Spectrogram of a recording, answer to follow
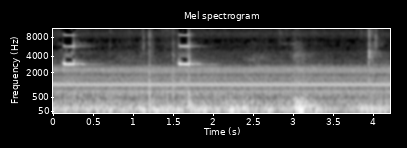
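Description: Two short, high electronic beeps about a second and a half apart from a handheld OBD-II scan tool's keypad as it pages through stored trouble codes, with a few faint clicks between.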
